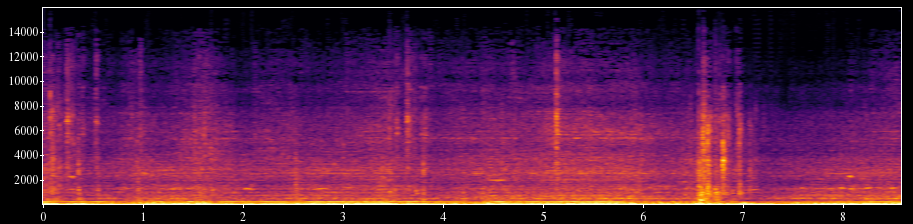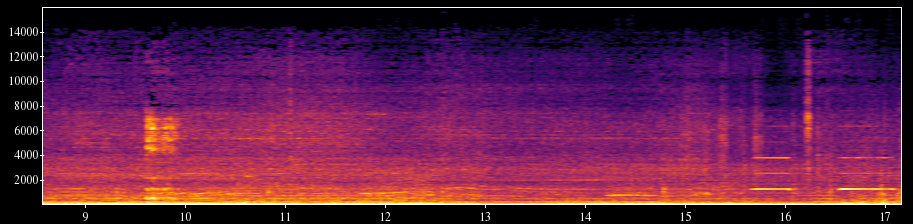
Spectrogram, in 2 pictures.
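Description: Cat 313 excavator's diesel engine running steadily, heard from the cab, as the hydraulic boom and thumb handle logs. There is a single sharp clunk about six and a half seconds in and some brief squeaks a few seconds later. Near the end a warning beeper starts, giving short high beeps several times.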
